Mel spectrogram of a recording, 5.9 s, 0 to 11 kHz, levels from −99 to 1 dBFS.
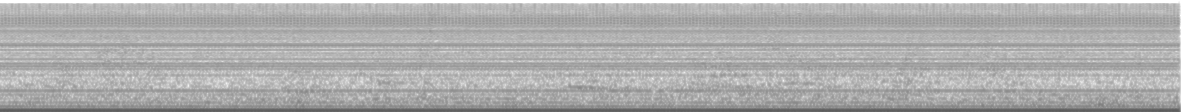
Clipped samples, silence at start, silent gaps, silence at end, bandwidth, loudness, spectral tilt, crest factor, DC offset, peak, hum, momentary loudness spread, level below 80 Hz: under 0.1%; 0 s; none; 0 s; 10 kHz; -41 LUFS; -3 dB/octave; 10 dB; under 0.1%; -28 dBFS; none; 0 LU; -40 dBFS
